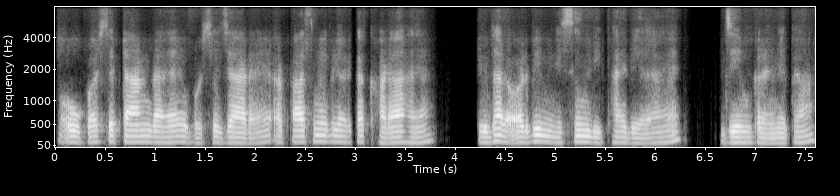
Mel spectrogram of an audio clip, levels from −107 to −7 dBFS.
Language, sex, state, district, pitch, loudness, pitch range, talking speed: Hindi, male, Chandigarh, Chandigarh, 115 Hz, -20 LUFS, 110-125 Hz, 220 wpm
